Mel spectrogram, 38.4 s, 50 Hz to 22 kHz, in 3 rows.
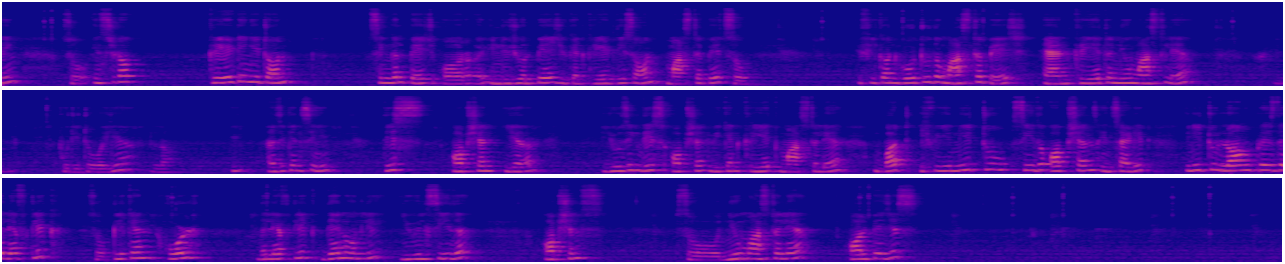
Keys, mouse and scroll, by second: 0.3 click, 8.2 click, 13.2 click, 27.3 click, 34.2 click.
